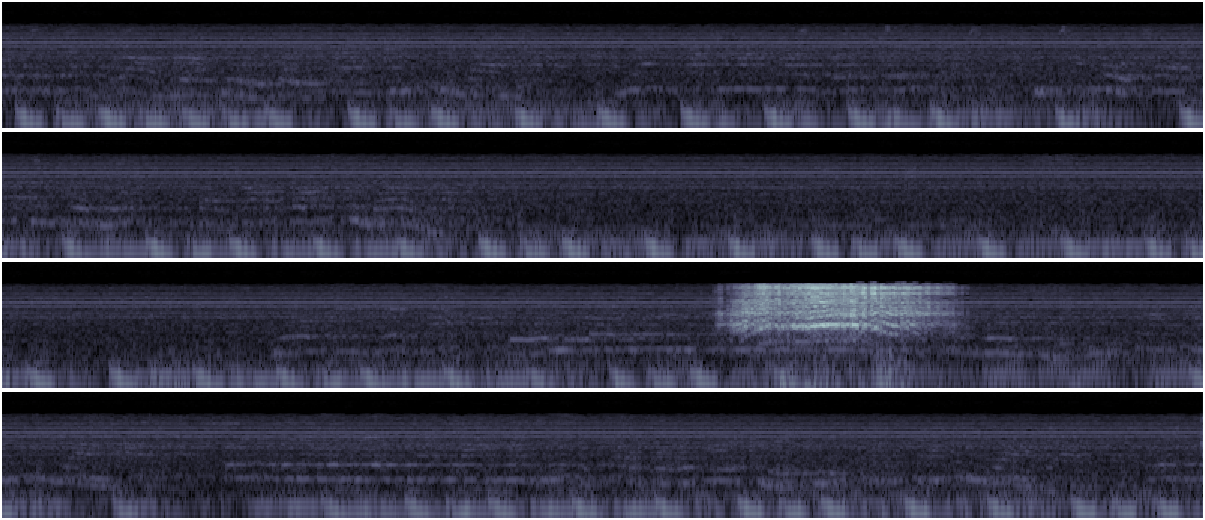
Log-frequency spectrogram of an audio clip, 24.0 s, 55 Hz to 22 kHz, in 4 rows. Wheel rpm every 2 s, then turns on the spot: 0, 0, 0, 0, 0, 0, 0, 10, 30, 0, 0, 0.
none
